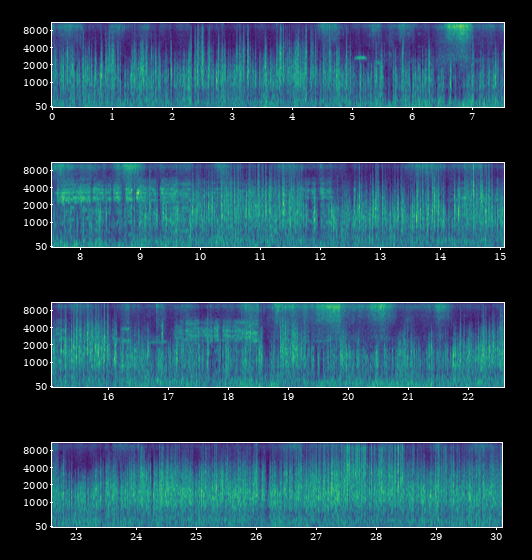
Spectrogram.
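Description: Heavy wind buffeting the microphone over the steady running of a motorboat's engine and water rushing past the hull, as the boat crosses choppy sea.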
